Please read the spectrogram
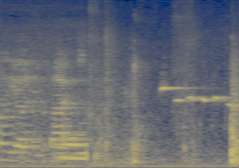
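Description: A voice trails off early on. About one and a half seconds in comes a short two-note whistle: a higher note, then a slightly lower one.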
